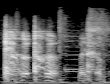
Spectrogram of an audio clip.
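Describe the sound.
A voice imitates a heavy, harsh cough from choking on soda in a movie theater: two strong, raspy bursts in quick succession, then a shorter rough hack, loud with no other sounds.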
